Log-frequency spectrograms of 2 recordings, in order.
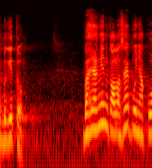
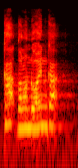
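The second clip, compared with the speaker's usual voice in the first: put-on pleading young man; 7 semitones higher, 3 dB louder, slower than usual. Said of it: "Anak muda datang kepada saya".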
